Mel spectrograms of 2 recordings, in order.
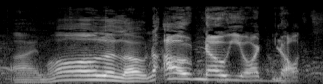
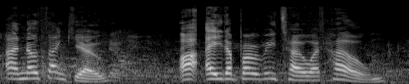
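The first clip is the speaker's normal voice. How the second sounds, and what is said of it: Robotic put-on British accent. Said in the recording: “Do I sound like a British robot here? I don't want to be sounding like a British robot.”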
